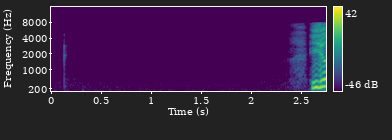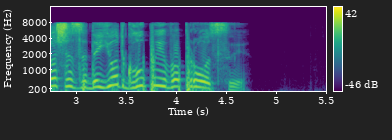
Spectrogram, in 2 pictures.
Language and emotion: Russian, angry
